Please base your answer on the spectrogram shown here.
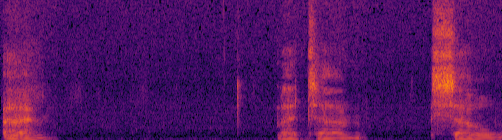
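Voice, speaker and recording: A man's voice: on the low side, fairly even intonation, very slow. A young man from the United States giving a rambling, blunt opinion monologue, full of fillers and restarts. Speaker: vlogger.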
